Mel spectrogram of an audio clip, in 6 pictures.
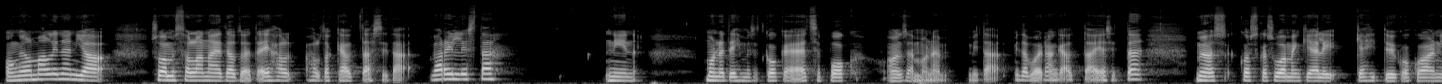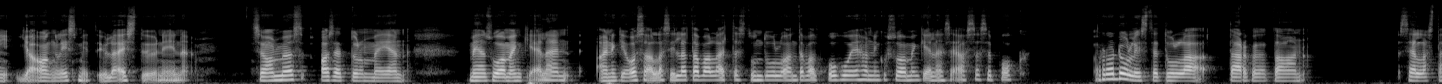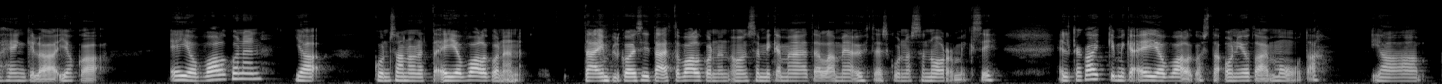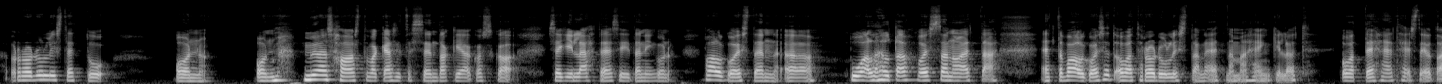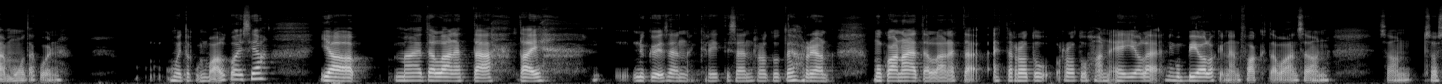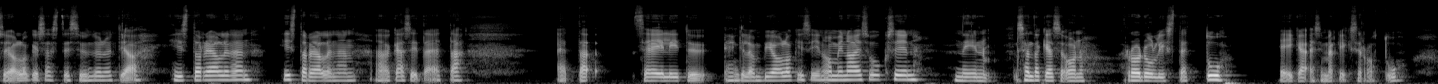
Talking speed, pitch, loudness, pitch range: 125 wpm, 175 Hz, -19 LUFS, 165-195 Hz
